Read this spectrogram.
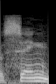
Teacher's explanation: the tongue to the soft palate vibration coming through the nose feel a twangy nasal resonance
